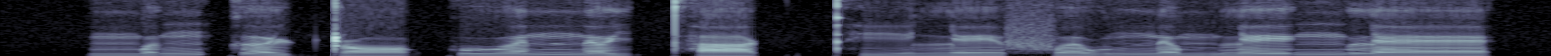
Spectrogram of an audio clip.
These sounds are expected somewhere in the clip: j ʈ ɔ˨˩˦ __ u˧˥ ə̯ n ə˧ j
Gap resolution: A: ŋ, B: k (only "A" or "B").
B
